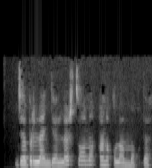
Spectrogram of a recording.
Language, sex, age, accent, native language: Uzbek, female, under 19, Farg'ona, Uzbek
